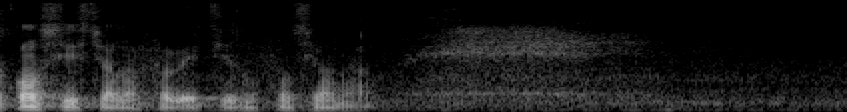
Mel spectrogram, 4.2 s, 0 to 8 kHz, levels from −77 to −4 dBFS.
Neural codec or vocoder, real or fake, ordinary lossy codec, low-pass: vocoder, 44.1 kHz, 128 mel bands every 256 samples, BigVGAN v2; fake; none; 7.2 kHz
